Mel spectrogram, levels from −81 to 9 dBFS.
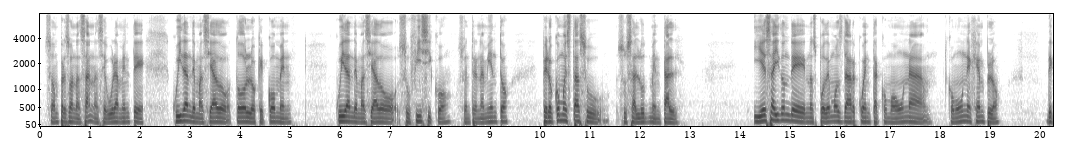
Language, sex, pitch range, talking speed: Spanish, male, 110-125 Hz, 110 wpm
